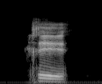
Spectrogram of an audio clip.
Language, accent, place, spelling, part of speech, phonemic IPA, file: French, France, Lyon, créé, verb, /kʁe.e/, LL-Q150 (fra)-créé.wav
- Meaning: past participle of créer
